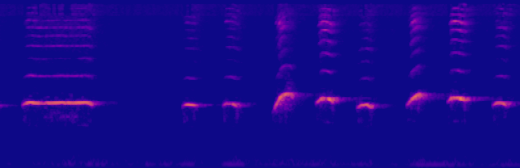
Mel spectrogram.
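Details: Domestic cockatiel singing its rendition of Jingle Bells: a long steady whistle, then short notes and several sharply rising, swooping whistles in quick succession.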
